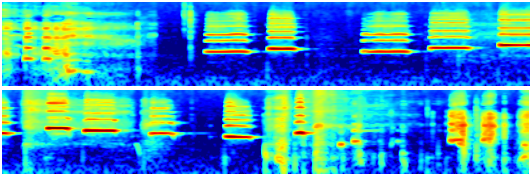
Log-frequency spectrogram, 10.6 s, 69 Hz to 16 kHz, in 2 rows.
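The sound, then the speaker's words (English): A recorder is played badly: a slow, halting tune of about eight breathy, uneven notes that wobble in pitch, followed by rustling and some brief talking. “Because I don't want people sitting there for like 35 seconds listening to you fuck up the recorder.”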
